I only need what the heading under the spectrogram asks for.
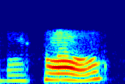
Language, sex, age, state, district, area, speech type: Maithili, female, 18-30, Bihar, Darbhanga, rural, conversation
